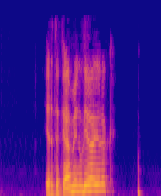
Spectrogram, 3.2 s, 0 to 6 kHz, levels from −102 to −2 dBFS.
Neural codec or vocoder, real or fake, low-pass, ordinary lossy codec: codec, 16 kHz, 4 kbps, FunCodec, trained on LibriTTS, 50 frames a second; fake; 5.4 kHz; MP3, 48 kbps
